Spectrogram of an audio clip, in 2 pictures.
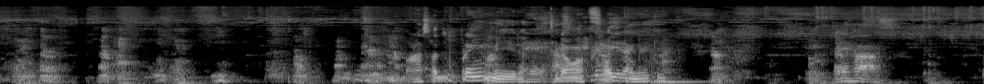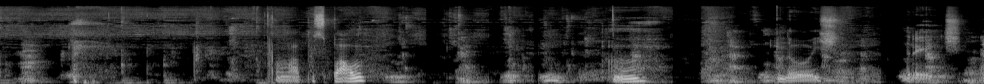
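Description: A pig grunts up close.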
